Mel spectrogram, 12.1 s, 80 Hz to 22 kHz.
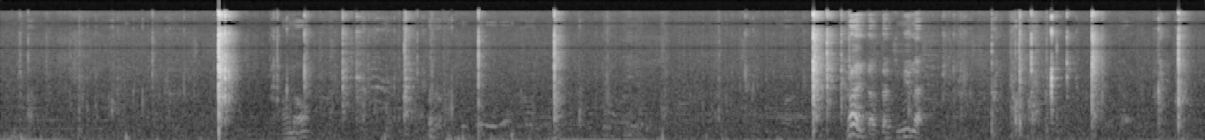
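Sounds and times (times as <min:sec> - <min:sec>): sticks striking each other: 0:08.1 - 0:08.6.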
